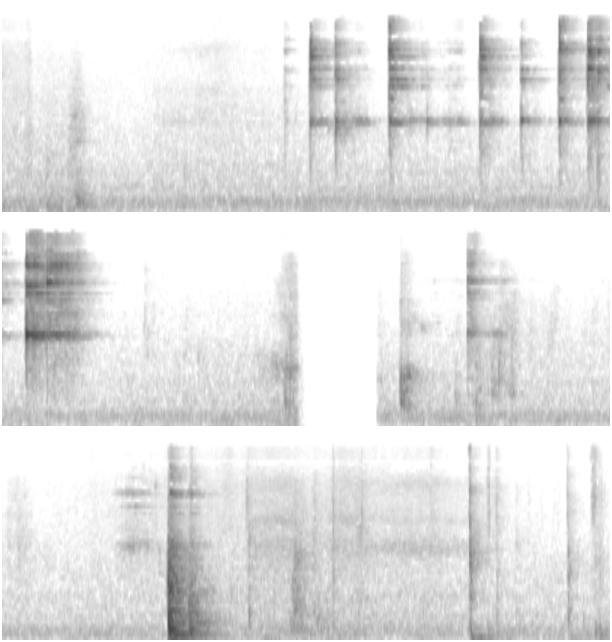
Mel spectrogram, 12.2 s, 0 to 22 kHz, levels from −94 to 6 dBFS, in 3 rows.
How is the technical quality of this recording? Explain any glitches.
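One clear glitch interrupts the recording. From 6.01 to 6.58 s the audio breaks off: the last sound smears into a short, fading buzz or hiss, then about half a second of near-silence follows, and playback resumes with roughly 0.54 s missing. This is likely a long network dropout, where the receiver stopped getting audio and could only stretch the final sound before going quiet. Unlike a brief packet-loss glitch, the gap is long enough to hear as a hole, and the lost audio never returns.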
